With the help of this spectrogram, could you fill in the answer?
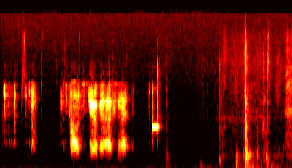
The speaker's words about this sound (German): So, Sie haben es gehört, Haustür geöffnet, das äh, sagt die Alarmanlage, das war meine Sprache, das habe ich selbst aufgesprochen. Und das hören Sie dann auch am Telefon.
